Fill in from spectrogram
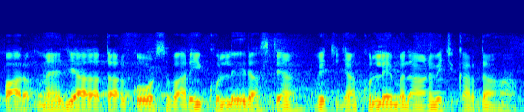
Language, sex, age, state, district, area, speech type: Punjabi, male, 18-30, Punjab, Ludhiana, rural, spontaneous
